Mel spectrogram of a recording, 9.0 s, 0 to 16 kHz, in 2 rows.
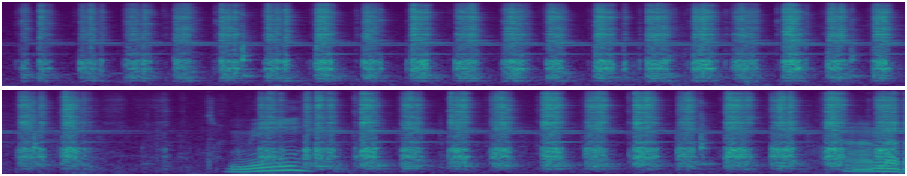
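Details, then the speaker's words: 1974 VW Super Beetle engine valve being lapped into the cylinder head with grinding compound: even back-and-forth swishing strokes, soft and uniform, grit no longer heard; valve lapped in and seating cleanly. "feels smooth don't really hear as much grit anymore"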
